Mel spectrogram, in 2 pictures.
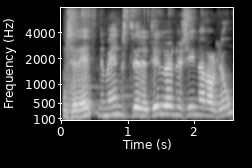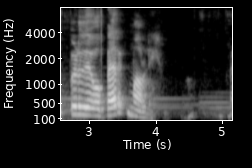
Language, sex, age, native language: Icelandic, male, 50-59, Icelandic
